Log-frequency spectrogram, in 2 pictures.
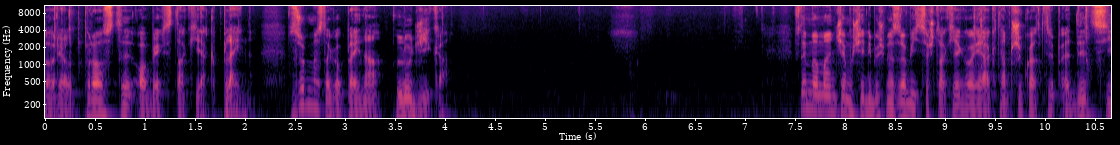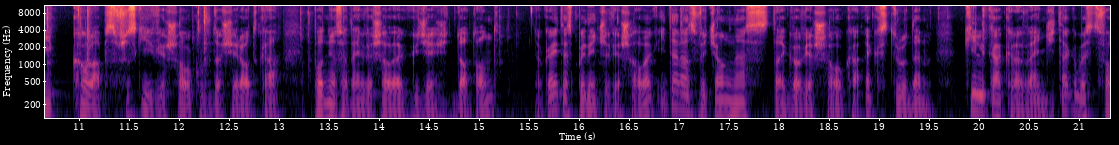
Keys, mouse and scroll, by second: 0.0 shift+a, 1.7 click, 2.4-3.6 middle drag, 9.2 Tab, 10.4 alt+m, 11.0 Return, 13.2 g, 14.6 ctrl+click, 15.3 ctrl+shift+middle click, 17.0 e, 18.9 ctrl+click, 19.6 ctrl+right click, 20.0 ctrl+e.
